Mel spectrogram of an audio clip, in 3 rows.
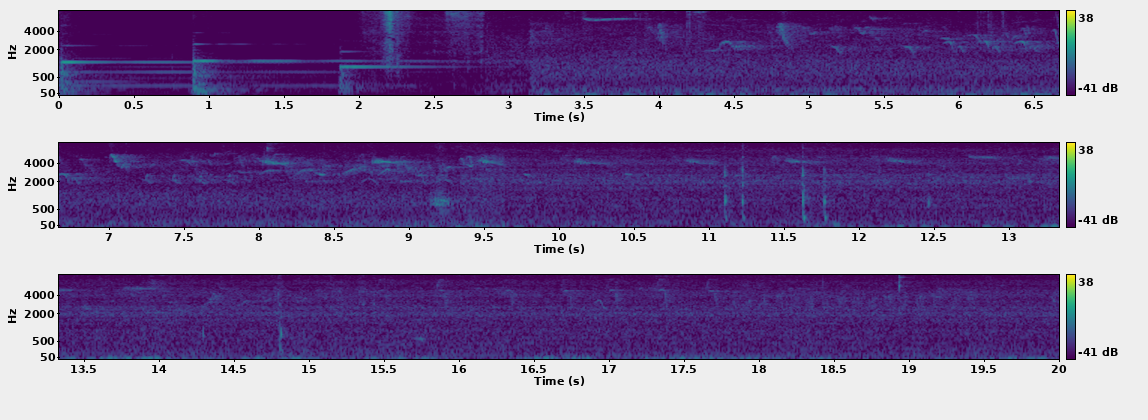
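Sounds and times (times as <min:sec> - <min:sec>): low outdoor hum: 0:02.2 - 0:20.0
small bird chirping: 0:03.2 - 0:15.2.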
